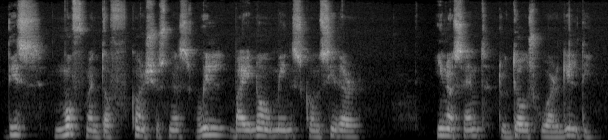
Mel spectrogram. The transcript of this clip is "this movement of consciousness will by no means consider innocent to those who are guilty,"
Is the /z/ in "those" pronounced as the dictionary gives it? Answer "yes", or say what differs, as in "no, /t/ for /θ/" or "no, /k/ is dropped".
no, /s/ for /z/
